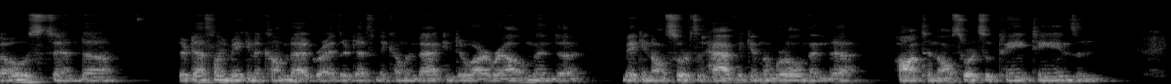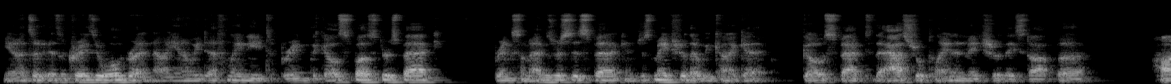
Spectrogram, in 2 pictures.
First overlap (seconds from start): none

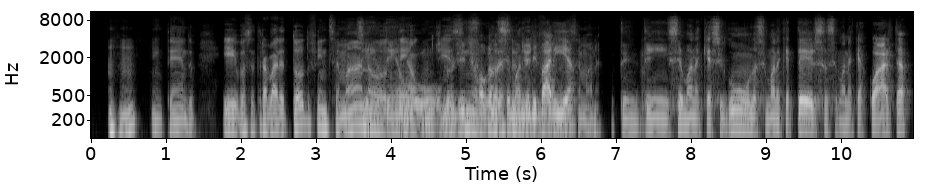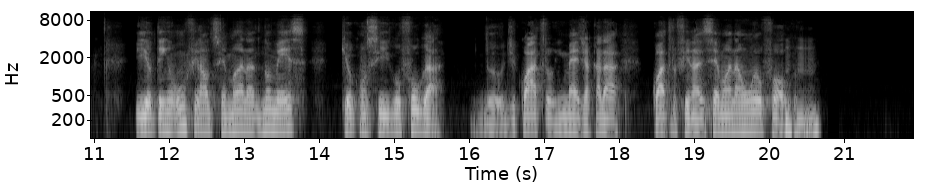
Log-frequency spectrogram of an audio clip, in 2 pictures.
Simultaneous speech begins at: 3.6 s

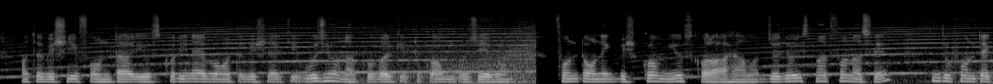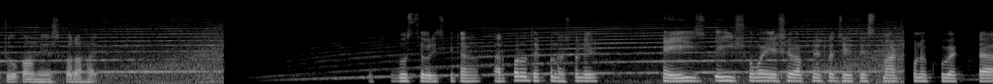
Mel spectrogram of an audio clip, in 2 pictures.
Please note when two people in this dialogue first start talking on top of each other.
none

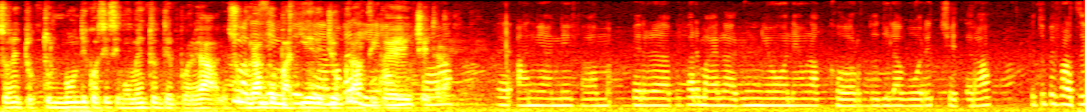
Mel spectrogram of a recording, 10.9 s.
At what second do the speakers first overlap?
2.3 s

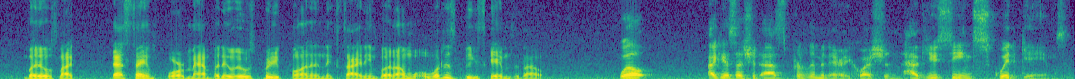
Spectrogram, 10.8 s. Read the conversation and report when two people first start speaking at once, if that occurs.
none

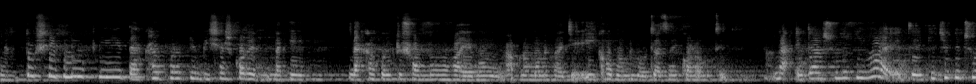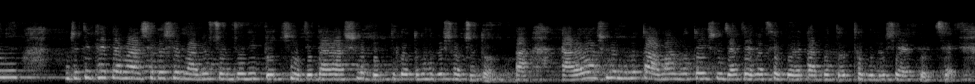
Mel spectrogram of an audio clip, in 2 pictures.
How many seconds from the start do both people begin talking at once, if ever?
none

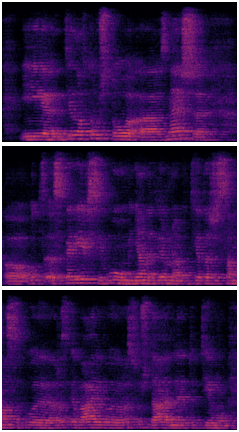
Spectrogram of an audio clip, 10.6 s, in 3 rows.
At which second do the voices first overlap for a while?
none

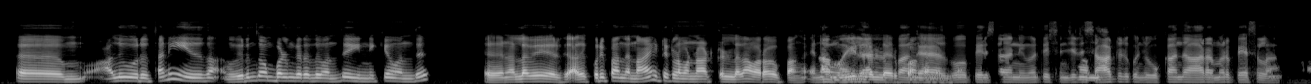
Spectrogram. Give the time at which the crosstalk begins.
8.2 s

